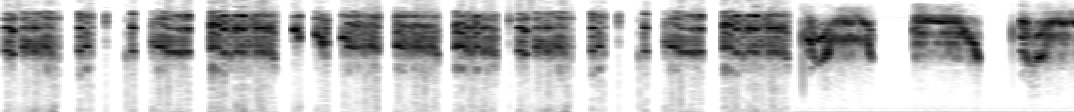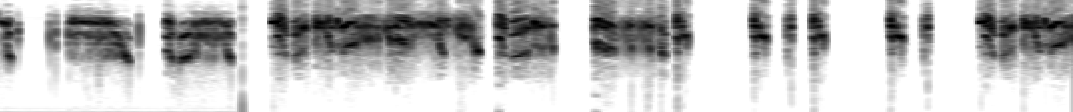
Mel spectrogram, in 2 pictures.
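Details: Calls played to attract swiftlets: rapid high chattering chirps in choppy bursts broken by abrupt silences, denser and brighter toward the end.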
